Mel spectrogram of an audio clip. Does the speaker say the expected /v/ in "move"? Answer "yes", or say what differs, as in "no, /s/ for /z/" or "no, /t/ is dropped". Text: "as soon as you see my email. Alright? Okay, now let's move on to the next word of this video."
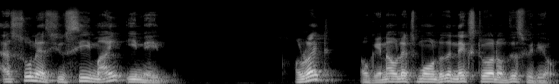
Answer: no, /v/ is dropped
